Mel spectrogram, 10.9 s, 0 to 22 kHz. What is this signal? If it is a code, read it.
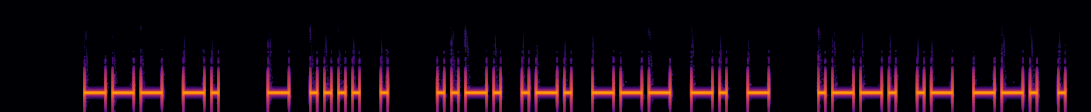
Morse code, heard as a keyed tone, about 17 wpm, 700 Hz. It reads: ON THE FRONT PAGE
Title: Sets of 5 Words Encore 17wpm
